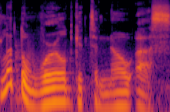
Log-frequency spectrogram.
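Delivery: soft, smooth TV commercial announcer voice. Podcast host closing the first episode and introducing themselves: commercial announcer voice. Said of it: "I sounded like a commercial".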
